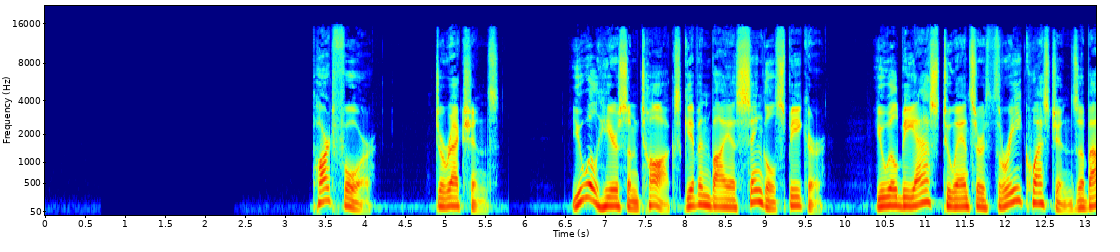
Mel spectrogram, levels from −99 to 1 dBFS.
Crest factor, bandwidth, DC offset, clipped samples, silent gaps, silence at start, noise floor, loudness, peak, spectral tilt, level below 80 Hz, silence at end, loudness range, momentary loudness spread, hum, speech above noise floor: 18 dB; 15 kHz; under 0.1%; under 0.1%; none; 3.35 s; under -90 dBFS; -18 LUFS; -2 dBFS; -5.5 dB/octave; -46 dBFS; 0 s; 7 LU; 8 LU; none; over 73 dB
